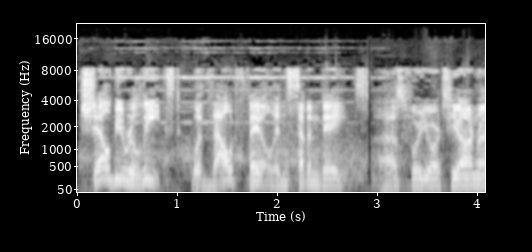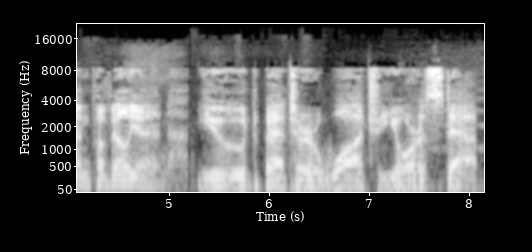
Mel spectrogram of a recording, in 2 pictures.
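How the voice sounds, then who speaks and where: A man's voice: medium pitch, animated, slow pace, fairly bright tone, a little hiss or hum. An actor playing a smug male envoy who delivers his master's demands with a taunting, formal manner in an anime dub.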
